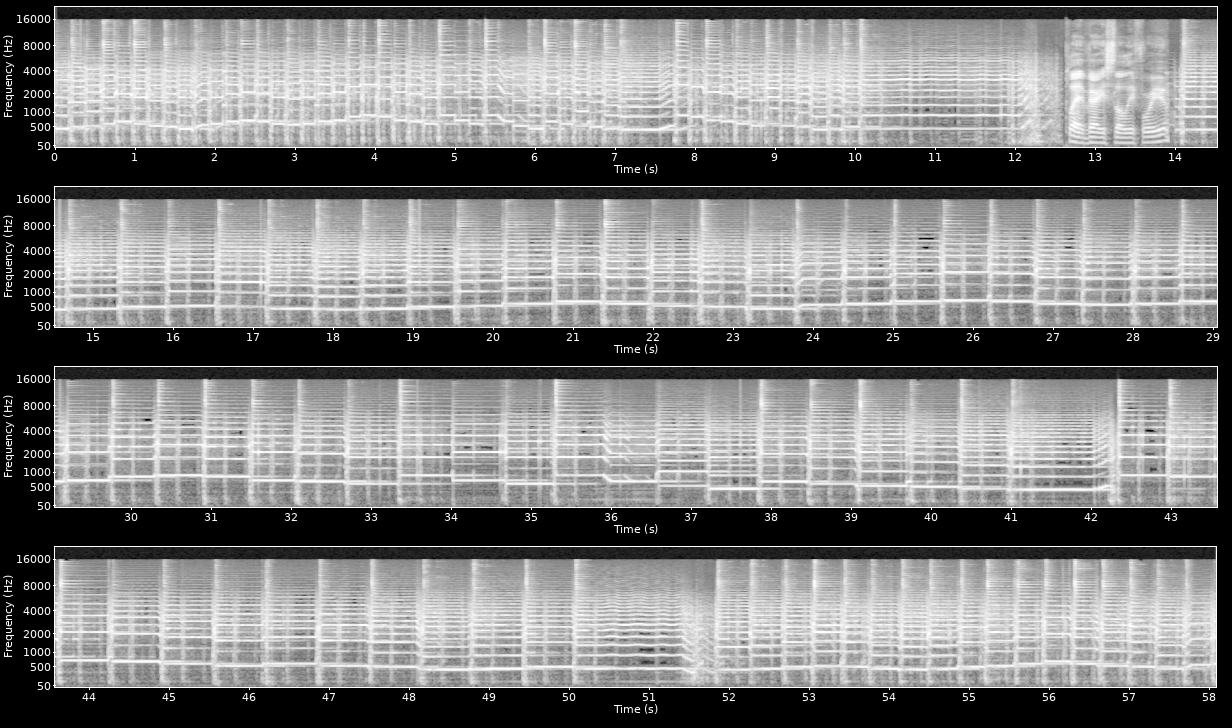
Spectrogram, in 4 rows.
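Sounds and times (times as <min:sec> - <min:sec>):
electric guitar lead lick: 0:00.0 - 0:58.0.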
